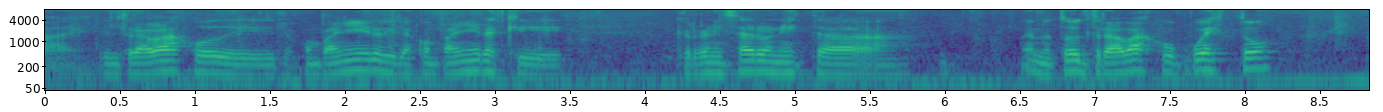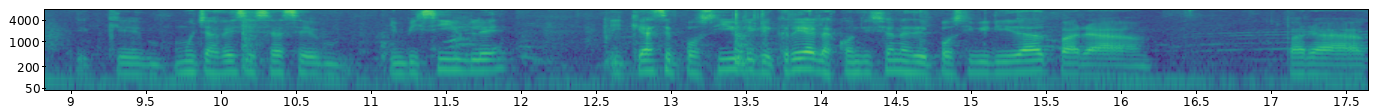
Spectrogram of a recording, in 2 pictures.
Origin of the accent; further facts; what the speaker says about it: Northwest Argentina, Argentina; El caso del noroeste argentino, de donde vengo, digamos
